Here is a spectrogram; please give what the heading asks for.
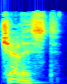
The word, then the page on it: cellist: British English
